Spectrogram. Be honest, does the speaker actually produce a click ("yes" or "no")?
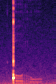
yes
